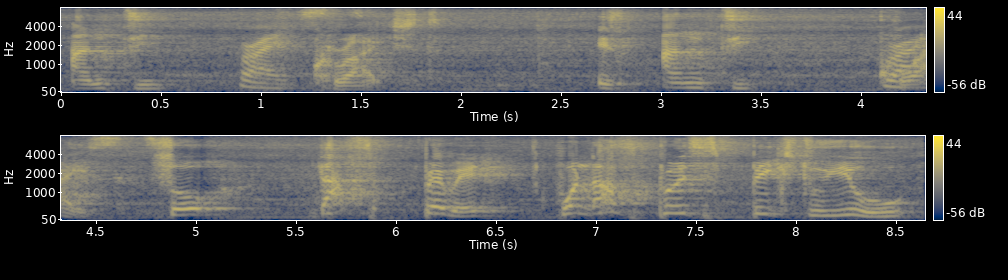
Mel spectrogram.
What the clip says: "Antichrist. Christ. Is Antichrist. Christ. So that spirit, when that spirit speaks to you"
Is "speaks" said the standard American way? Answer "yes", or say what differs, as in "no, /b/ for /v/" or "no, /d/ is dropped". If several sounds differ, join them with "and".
yes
